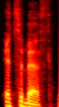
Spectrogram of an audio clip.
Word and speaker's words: Etsebeth: Etsebeth.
